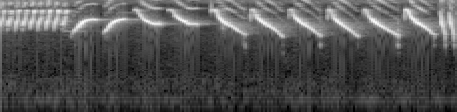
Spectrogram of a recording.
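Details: Belgian canary song used as a training aid: a slurred rising whistle followed by a steady run of loud, high falling notes repeated about four times a second.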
